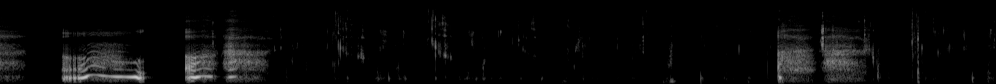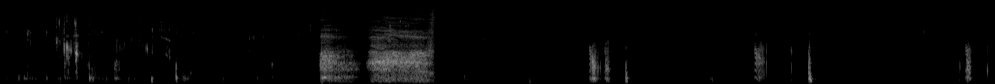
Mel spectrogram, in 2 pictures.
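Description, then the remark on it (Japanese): Wet mouth chewing and squishing sounds come in irregular bursts with short pauses between. A few louder squelching clusters stand out before thinning to scattered soft clicks. “今からぐしゃぐしゃって咀嚼して、一匹の小屋でごっくんしますね。”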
